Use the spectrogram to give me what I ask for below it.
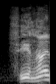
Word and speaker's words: सिंह: सिंह क्यों नहीं कहा? सिंहा नहीं है, वो शब्द है सिंह।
